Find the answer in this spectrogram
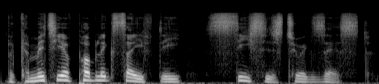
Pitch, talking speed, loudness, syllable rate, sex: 140 Hz, 125 wpm, -20 LUFS, 4.5 syllables/s, male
